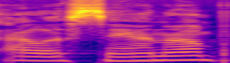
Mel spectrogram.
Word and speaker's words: Alesana: I think it's actually pronounced Alesana, but you will never catch me saying that. You're gonna hear me say Alesana because that's how I grew up listening to saying it.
